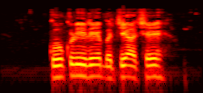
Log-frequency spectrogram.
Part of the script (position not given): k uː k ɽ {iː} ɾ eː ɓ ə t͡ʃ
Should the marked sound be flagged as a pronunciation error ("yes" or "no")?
no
